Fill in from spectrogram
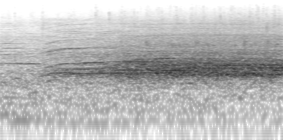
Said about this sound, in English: That wonderful cheer is because the house lights just went off. There they are.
